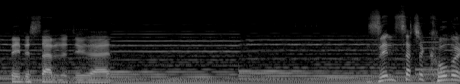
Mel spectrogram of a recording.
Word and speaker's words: Zin: Yeah, but in the Sky games, if you listen to the Japanese voice acting, they call him Zin. It's never pronounced Jin. It's pronounced Zin.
